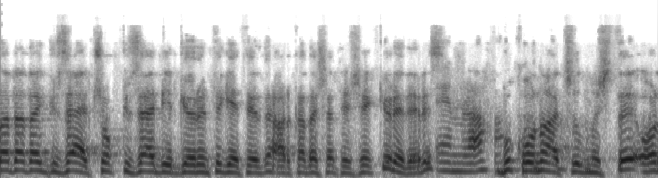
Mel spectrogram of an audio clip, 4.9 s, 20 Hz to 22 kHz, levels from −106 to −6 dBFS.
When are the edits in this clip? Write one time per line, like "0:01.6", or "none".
0:03.7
